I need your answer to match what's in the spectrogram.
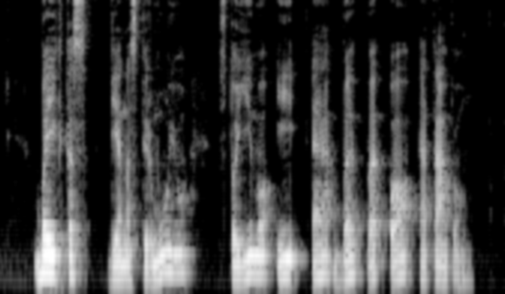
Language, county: Lithuanian, Šiauliai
